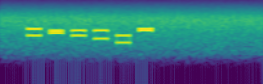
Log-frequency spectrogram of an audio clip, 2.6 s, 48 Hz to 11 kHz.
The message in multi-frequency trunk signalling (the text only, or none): KP 0982 ST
